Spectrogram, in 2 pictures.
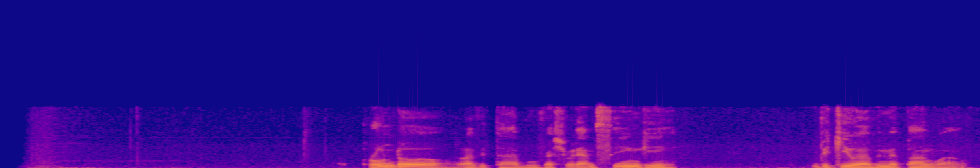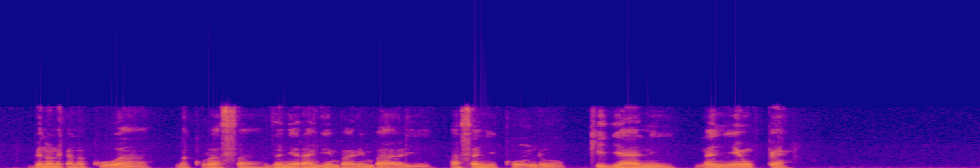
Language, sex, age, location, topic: Swahili, male, 18-24, Dar es Salaam, education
